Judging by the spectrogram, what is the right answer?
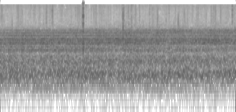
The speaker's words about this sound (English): an immeasurably powerful invisible plane zooms down from the sky, hovers briefly above her, dropping a rope ladder.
